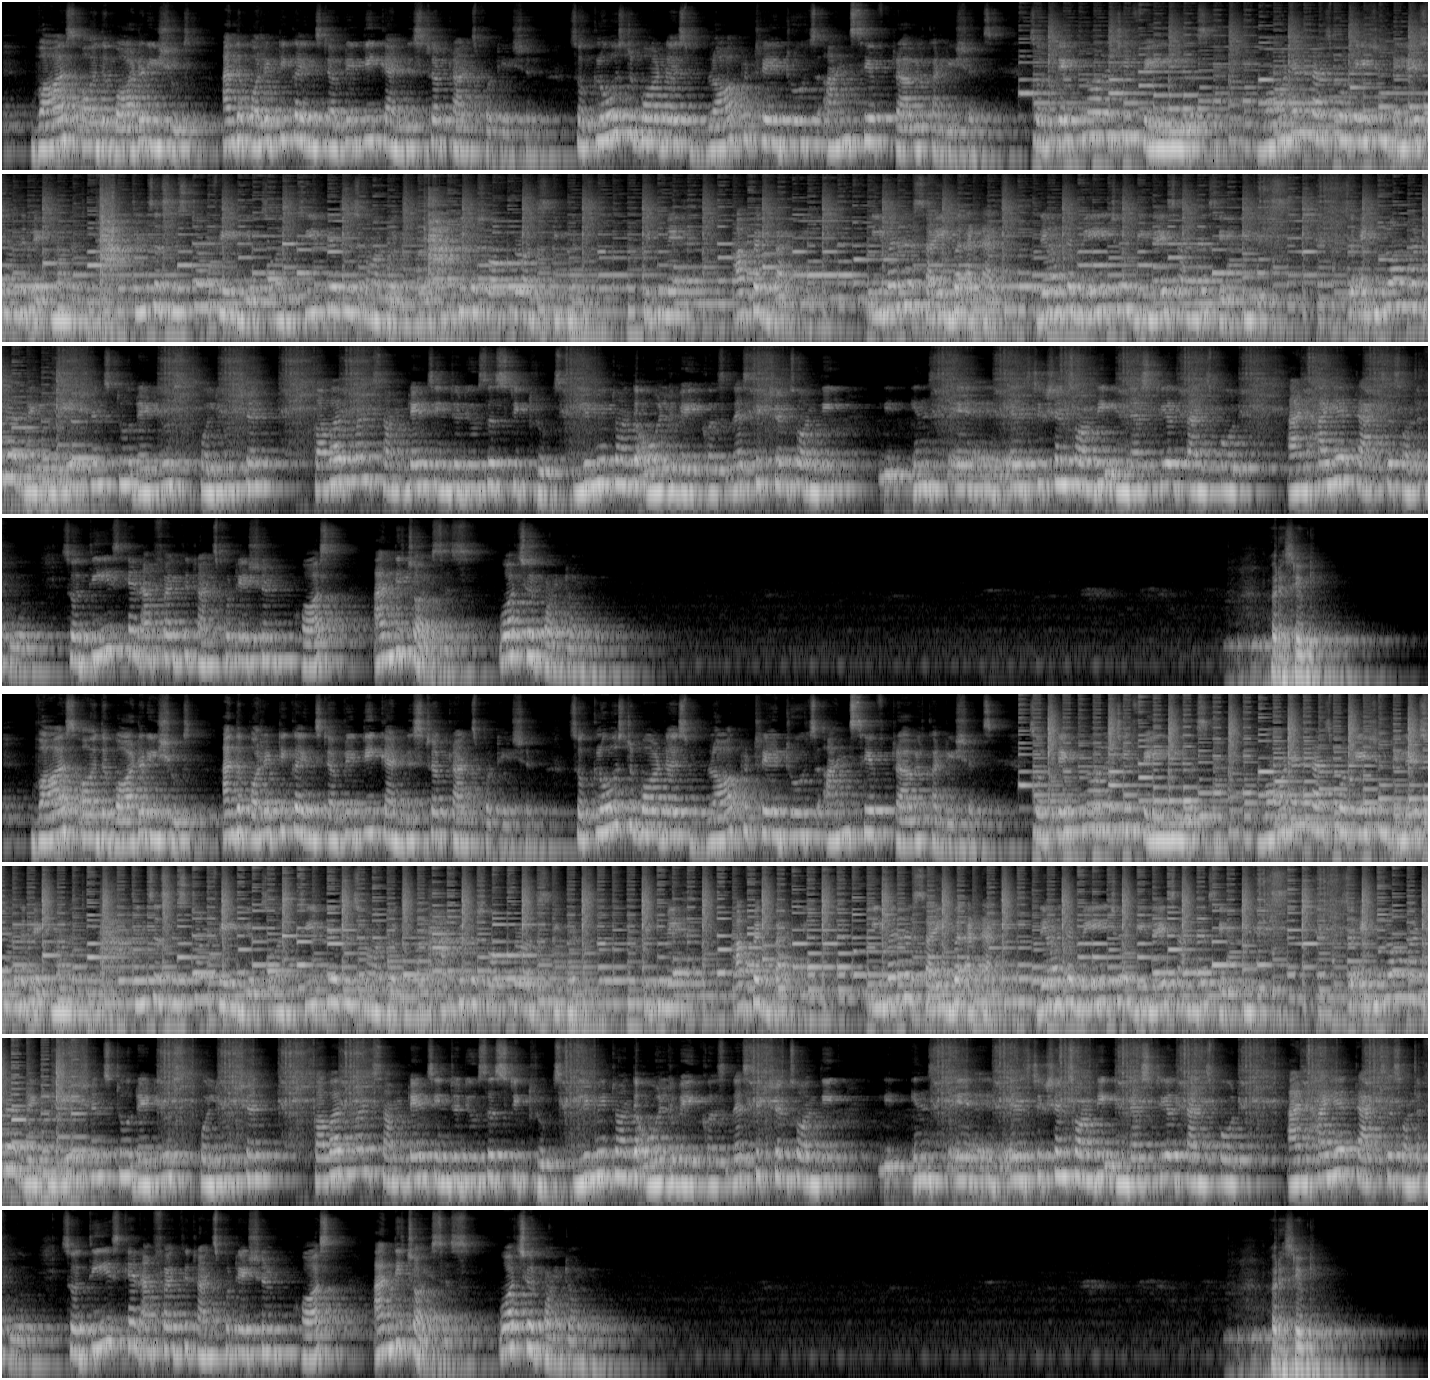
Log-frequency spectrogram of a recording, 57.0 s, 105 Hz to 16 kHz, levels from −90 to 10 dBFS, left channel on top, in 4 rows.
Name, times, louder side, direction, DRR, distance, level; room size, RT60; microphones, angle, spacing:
voice 1, 0.3-1.9 2.2-5.4 5.7-9.8 10.3-12.1 12.5-15.3 15.6-20.1 20.7-21.2 21.6-22.4 22.8-24.3 24.6-27.1 27.7-31.2 31.6-36.9 37.3-40.9 41.4-43.1 43.4-46.0 46.5-47.4 47.7-48.8, equal, 30° right, 0 dB, 1.8 m, -23 dB
sound 1, 10.2-29.4, right 4 dB, 90° right, 0.9 m, -27 dB
sound 2, 15.2-16.1 18.5-19.4, left 5 dB, 90° left, 1.0 m, -31 dB
Camera, 26.8-27.7 29.0-29.4 30.1-32.8 34.1-34.5 36.0-36.3 37.8-42.7, right 6 dB, 50° right, 4.2 m, -38 dB
voice 2, 55.0-55.9, equal, 5° right, 3 dB, 1.2 m, -24 dB
13.0 x 5.9 x 9.0 m, 1.2 s
head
